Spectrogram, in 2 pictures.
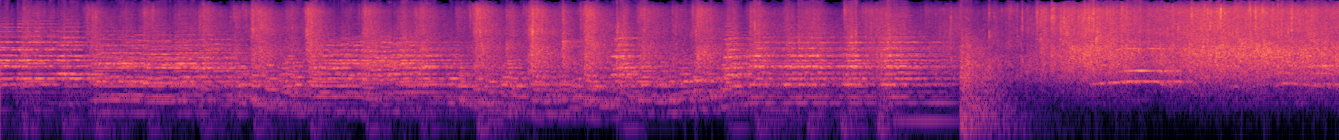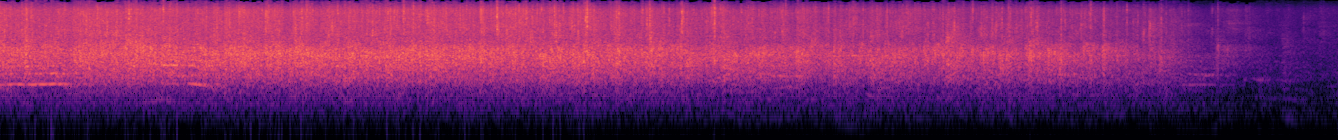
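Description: A concert wind band with brass, saxophones and drums plays the closing bars of a piece over a steady drum beat, ending on a final chord about ten seconds in. Then an audience applauds, the clapping fading out near the end.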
